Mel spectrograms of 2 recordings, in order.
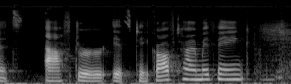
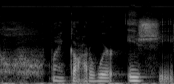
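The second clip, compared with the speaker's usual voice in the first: soft retold "oh my God" of dread; hushed worry; 2 semitones lower, 9 dB quieter than usual. Waiting on the held plane for her missing friend, hushed worry.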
